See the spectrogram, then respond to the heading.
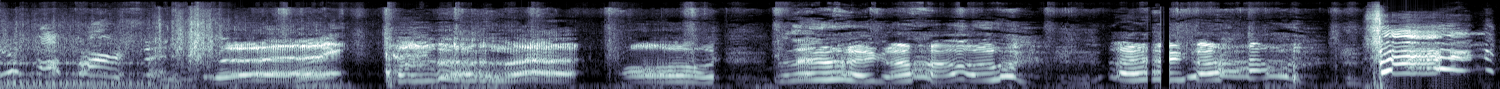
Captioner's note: gags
